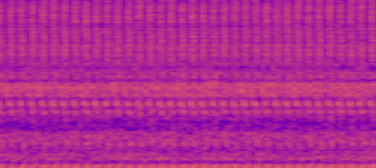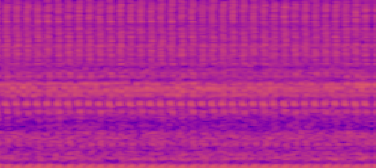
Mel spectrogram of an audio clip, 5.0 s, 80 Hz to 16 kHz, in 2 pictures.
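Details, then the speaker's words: 2007 Audi A8 air-suspension compressor, run directly from a bench power supply while diagnosing fault code 01400: rapid, even pulsing of about 3.5 strokes a second over a steady motor hum. Normal compressor running. "so I'm going to put uh voltage on the wires for the pump you're going to hear the pump running okay"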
